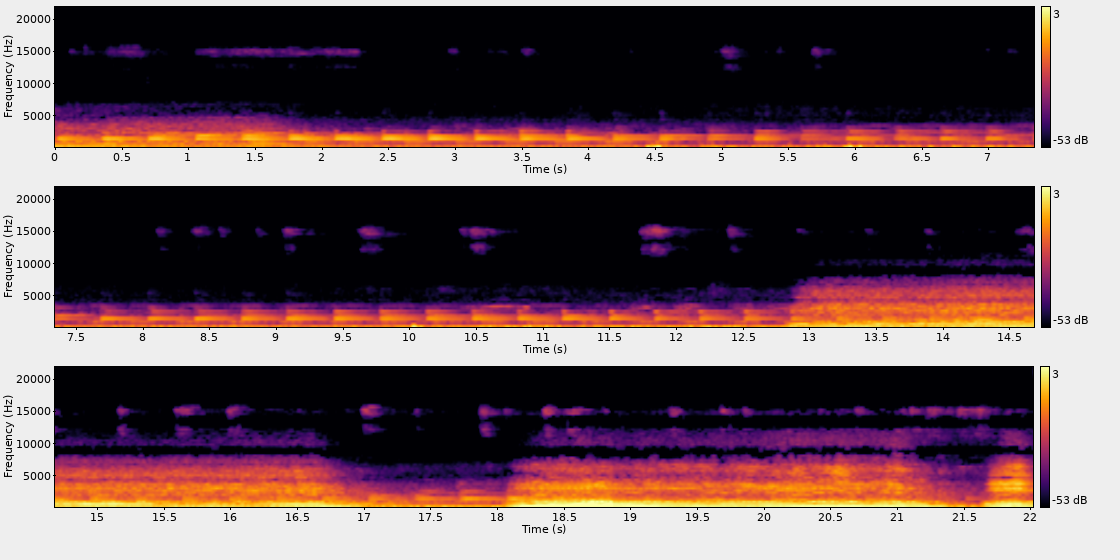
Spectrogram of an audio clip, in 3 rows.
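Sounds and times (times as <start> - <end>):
approaching train rumble: 0.0 - 22.0
crossing warning bell ringing: 0.0 - 22.0.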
